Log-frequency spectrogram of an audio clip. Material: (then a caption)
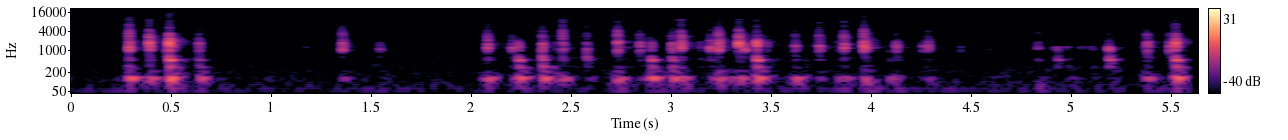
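Plastic. Fingertips type on a white RK61 60% mechanical keyboard with plastic keycaps, lubed red switches and a hollow plastic case. Quick bursts of keystrokes each give a short, crisp clack with a soft low thud underneath and a bright top. A brief pause near the start is followed by steady, uneven typing.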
